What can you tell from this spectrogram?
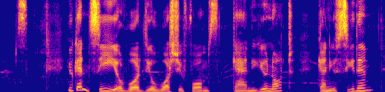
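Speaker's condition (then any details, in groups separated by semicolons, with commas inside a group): No condition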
